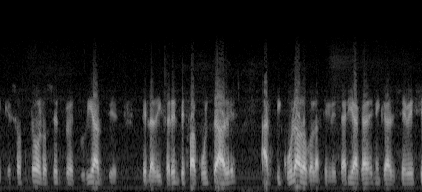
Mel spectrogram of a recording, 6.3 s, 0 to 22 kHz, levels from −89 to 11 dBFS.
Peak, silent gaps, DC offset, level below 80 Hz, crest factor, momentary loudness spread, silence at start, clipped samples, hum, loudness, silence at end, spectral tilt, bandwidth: -8 dBFS; none; under 0.1%; -74 dBFS; 16 dB; 14 LU; 0.1 s; under 0.1%; none; -24 LUFS; 0 s; -5.5 dB/octave; 7.8 kHz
